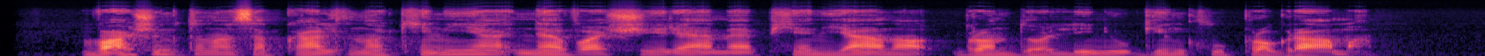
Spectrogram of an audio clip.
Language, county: Lithuanian, Kaunas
